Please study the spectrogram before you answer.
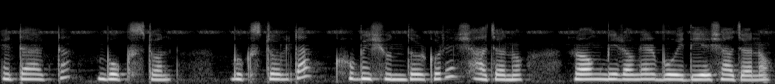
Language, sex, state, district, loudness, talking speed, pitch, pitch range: Bengali, female, West Bengal, Kolkata, -16 LUFS, 100 wpm, 235 Hz, 225-245 Hz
